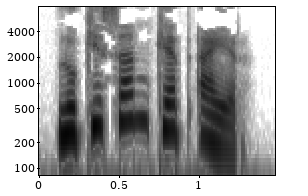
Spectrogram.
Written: lukisan cat air

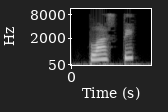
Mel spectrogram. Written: plastik

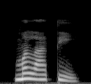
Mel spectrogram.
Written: melati

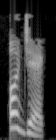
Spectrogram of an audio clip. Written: ojek

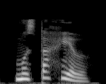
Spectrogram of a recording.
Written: mustahil

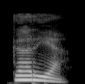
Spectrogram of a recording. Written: karya

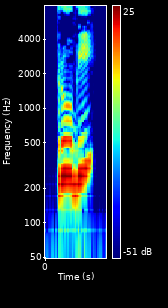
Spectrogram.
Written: rubi

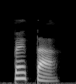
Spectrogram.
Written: peta

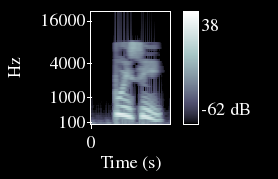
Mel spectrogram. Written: puisi

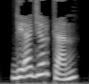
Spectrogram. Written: diajarkan

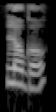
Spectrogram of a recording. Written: logo

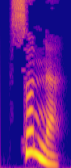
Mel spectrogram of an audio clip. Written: sunnah

